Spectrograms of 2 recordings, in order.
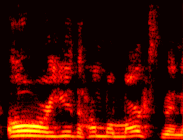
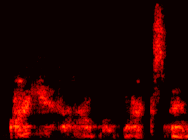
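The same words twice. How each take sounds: First: Re-enacted eager greeting, pitched high; higher-pitched, hopeful retold question. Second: Quick, whispered re-enacted question; hushed, hurried, afraid of being wrong; hesitant whisper. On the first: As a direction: ask brightly, as if recognizing someone. Retells mistakenly greeting a stranger. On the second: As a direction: sneak the question out under your breath. Retells hesitantly asking after earlier embarrassment.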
